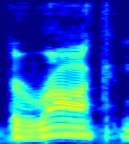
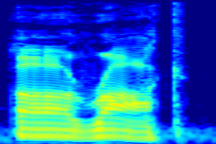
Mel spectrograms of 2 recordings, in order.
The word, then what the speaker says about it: Iraq: They're saying it's Iraq, not a rock.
